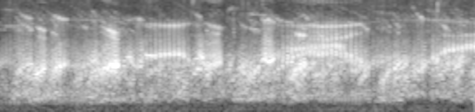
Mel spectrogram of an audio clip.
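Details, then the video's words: Croaking frogs in the water form a thick, continuous chorus; rasping, pulsed calls overlap with brief bright chirps rising and falling about once a second. "Frog sound in the water"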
